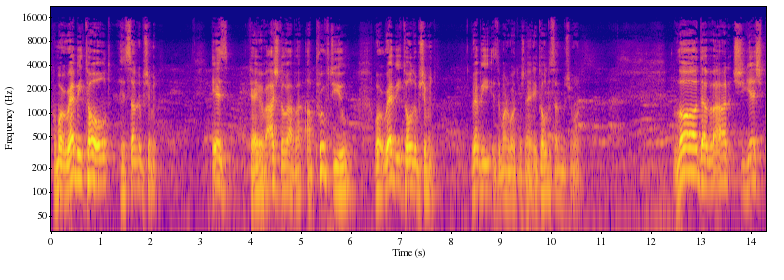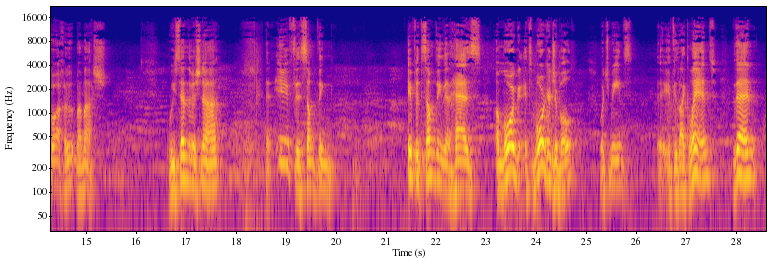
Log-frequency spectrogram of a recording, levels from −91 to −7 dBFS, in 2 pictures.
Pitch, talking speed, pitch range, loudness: 135 Hz, 135 wpm, 115-175 Hz, -18 LUFS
